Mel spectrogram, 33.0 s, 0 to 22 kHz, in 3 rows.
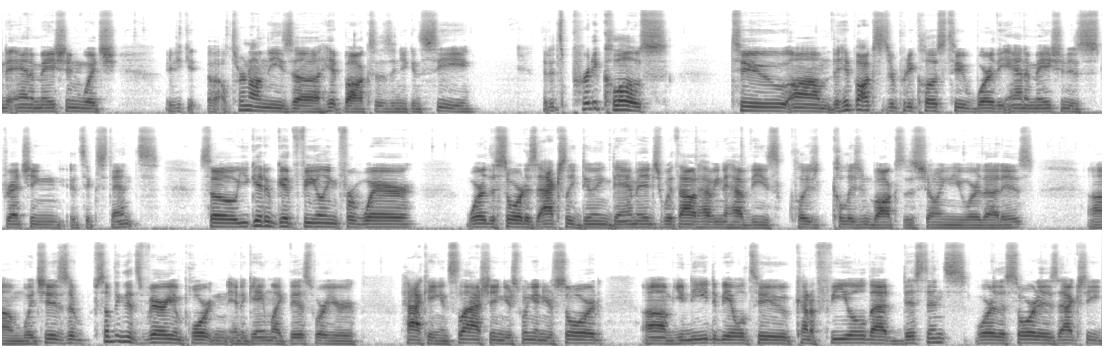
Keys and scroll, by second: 0.0-6.6 typing, 8.0-8.6 typing, 9.6-33.0 typing.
